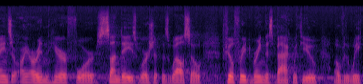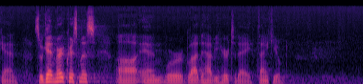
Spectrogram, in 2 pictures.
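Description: A man chants in a steady sung voice through a microphone in a large echoing hall.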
